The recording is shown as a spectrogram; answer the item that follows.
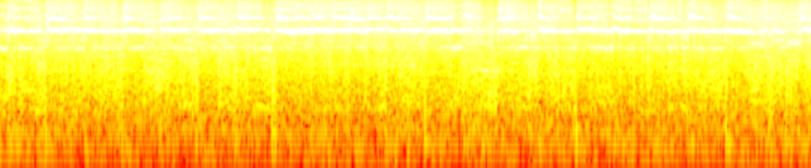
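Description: Devotional procession music: small brass hand cymbals (taal) struck in a steady rhythm, ringing continuously, together with hand clapping and a hand drum.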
